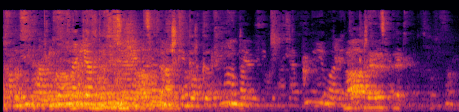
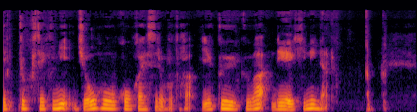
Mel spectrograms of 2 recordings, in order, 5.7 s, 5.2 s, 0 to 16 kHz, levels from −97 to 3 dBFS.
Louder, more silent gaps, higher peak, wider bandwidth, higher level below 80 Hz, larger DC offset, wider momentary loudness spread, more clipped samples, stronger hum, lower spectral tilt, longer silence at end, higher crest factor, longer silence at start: first, -19 LUFS vs -26 LUFS; neither; first, -2 dBFS vs -6 dBFS; about the same, 11.5 kHz vs 11.5 kHz; about the same, -52 dBFS vs -52 dBFS; neither; first, 20 LU vs 14 LU; neither; neither; second, -5 dB/octave vs -7 dB/octave; second, 0.1 s vs 0.4 s; about the same, 18 dB vs 18 dB; about the same, 0.05 s vs 0.05 s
